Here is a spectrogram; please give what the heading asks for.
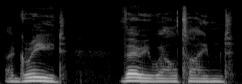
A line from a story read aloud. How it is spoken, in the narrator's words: Moodstone panted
